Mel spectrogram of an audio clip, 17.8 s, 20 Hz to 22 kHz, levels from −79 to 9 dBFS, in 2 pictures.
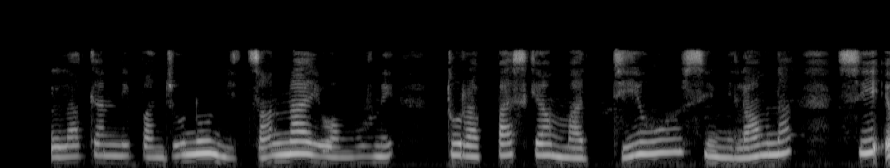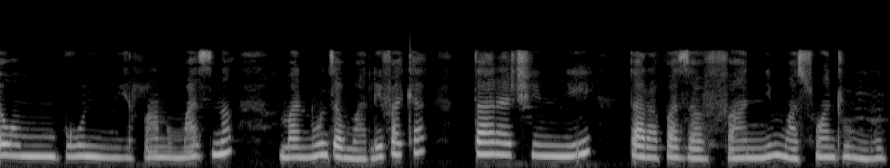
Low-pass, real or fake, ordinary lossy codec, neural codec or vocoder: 7.2 kHz; real; AAC, 48 kbps; none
